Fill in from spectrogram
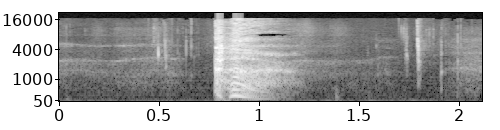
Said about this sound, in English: Yeah, there's the blueberry flavor and the smell. Let's give it a sip here, guys. If you have your own at home, crack it open and enjoy.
